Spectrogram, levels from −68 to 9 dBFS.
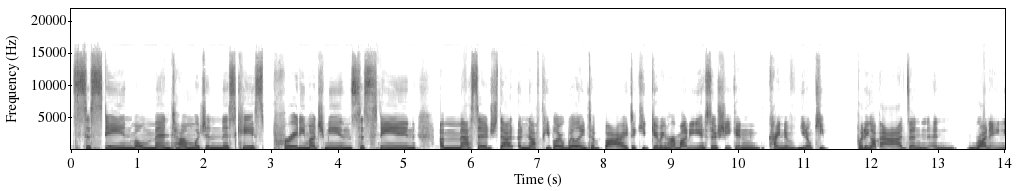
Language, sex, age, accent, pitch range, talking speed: English, female, 20-39, American, 210-250 Hz, 165 wpm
